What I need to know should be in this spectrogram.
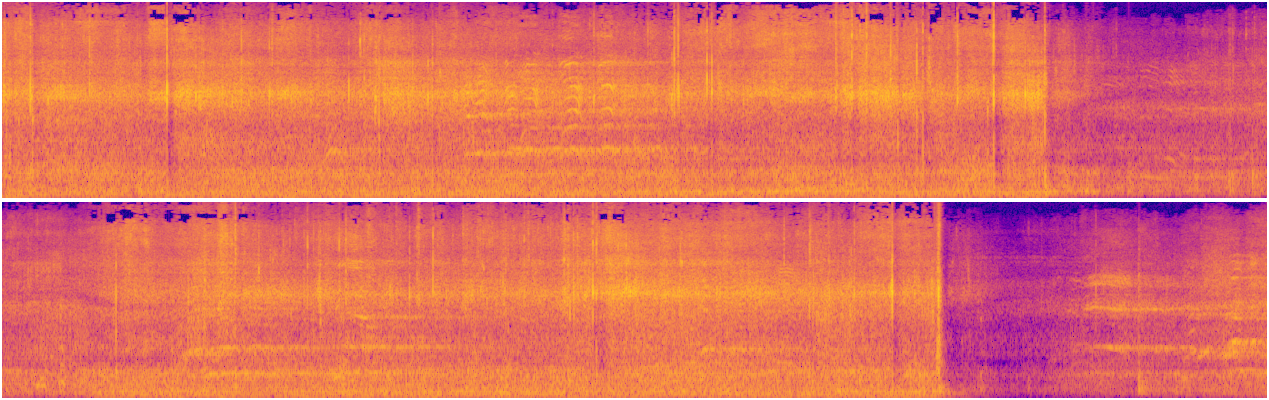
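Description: Skate blades scrape and carve across ice close by.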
